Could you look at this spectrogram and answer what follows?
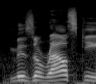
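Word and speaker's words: Misiorowski: Hey, already know Misarowski is the pronunciation.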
